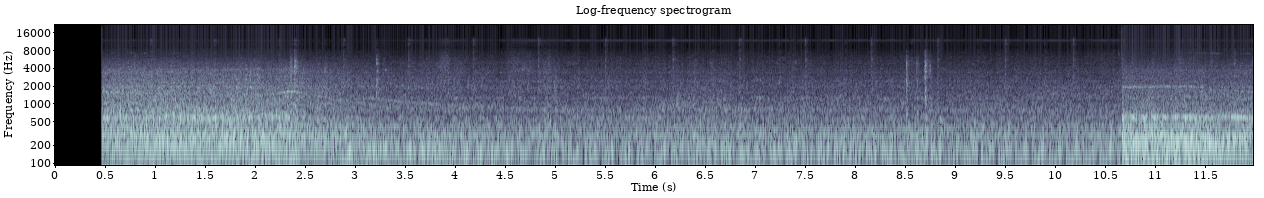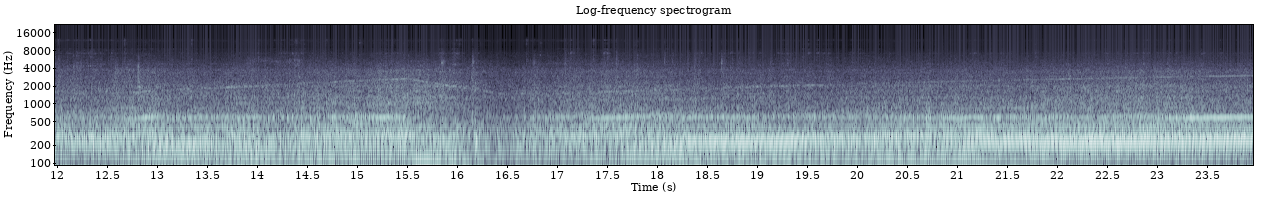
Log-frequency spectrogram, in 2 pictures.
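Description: A VW Beetle drives loudly on a test drive after new wheels were fitted, a constant heavy engine and road drone heard from inside, swelling in level partway through.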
